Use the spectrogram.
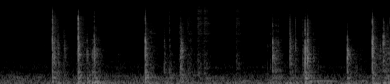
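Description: Long black-and-pink acrylic nails tap quickly across a large, solid, flat glass mosaic picture covered in small silver mirror-like tiles laid in swirl patterns with grout lines. The result is a quick, irregular run of sharp, bright clicks that die away almost instantly over a soft low background hum.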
